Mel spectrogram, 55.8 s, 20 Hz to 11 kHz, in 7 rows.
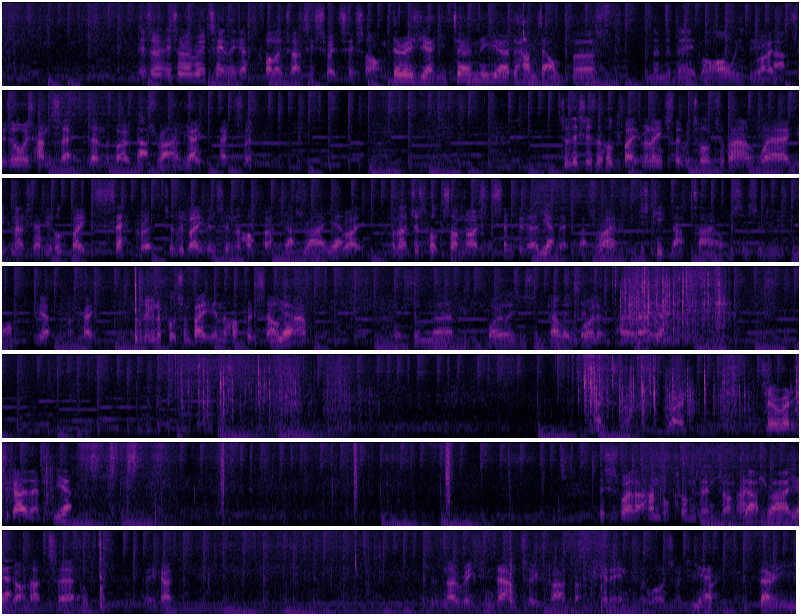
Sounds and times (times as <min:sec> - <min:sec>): Music: 0:00.0 - 0:55.7
Speech: 0:27.8 - 0:30.6, 0:45.8 - 0:49.5, 0:52.1 - 0:55.7.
